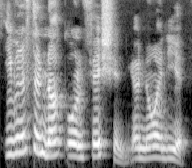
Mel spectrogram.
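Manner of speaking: loud, high emphatic aside; insisting it doesn't matter; excited emphasis. Real, not acted. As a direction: push it up, animated. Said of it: "emphatic aside".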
